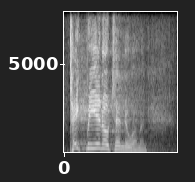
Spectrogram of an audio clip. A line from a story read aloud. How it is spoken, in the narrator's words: cried the vicious snake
